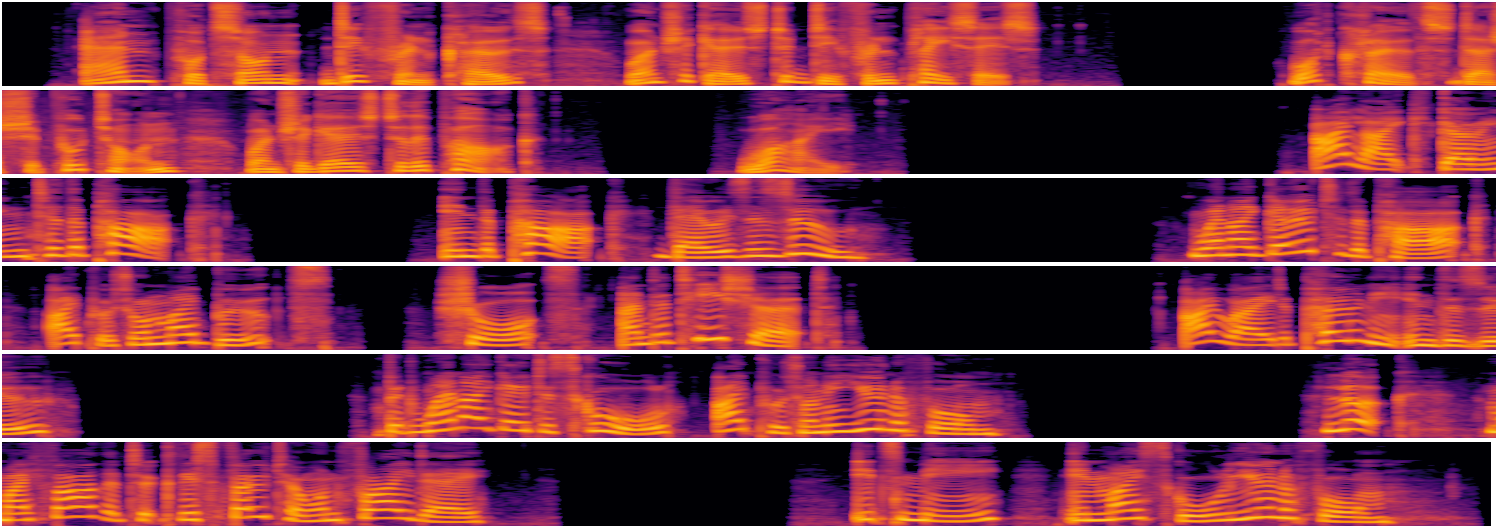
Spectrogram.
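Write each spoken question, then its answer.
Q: What clothes does she put on when she goes to the park?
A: Boots, shorts and a t-shirt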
